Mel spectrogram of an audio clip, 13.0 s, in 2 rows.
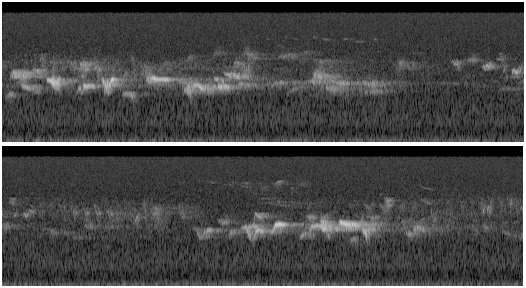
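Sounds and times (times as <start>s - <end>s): faint outdoor background noise: 0.0s - 13.0s
songbird warbling: 9.0s - 12.0s.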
